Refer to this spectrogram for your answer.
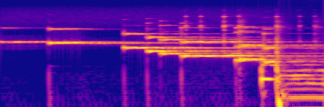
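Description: A short electronic intro jingle of bright, bell-like synth tones stepping through a rising melody, then swelling into a fuller, louder chord with bass at the end. No voices are heard.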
